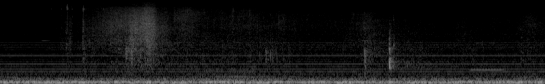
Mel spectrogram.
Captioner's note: electricity buzzing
